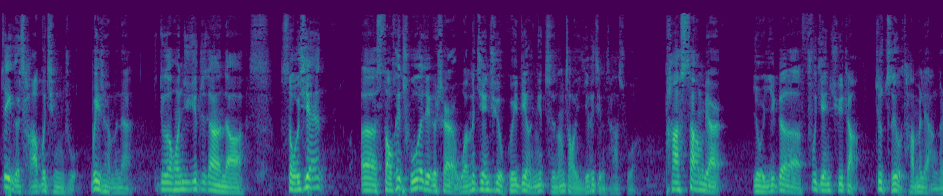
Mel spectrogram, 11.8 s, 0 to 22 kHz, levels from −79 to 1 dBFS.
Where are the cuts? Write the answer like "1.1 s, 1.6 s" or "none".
none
